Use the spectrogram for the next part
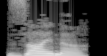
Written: zaynah

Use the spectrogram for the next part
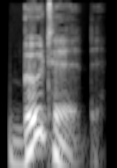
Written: booted

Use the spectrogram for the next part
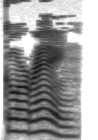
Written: gaurang

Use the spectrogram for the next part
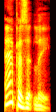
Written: appositely

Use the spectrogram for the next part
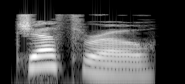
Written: Jethro

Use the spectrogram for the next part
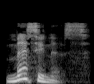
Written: messiness

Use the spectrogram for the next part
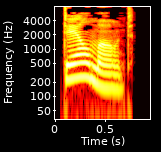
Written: delmont

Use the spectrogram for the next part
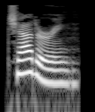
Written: chattering

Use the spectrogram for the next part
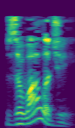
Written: zoology

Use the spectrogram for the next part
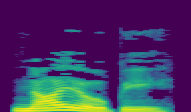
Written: niobe

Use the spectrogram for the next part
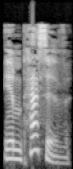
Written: impassive

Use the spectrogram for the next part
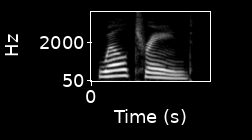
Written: well-trained

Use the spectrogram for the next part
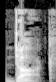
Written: doc

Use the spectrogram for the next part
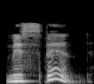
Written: misspend

